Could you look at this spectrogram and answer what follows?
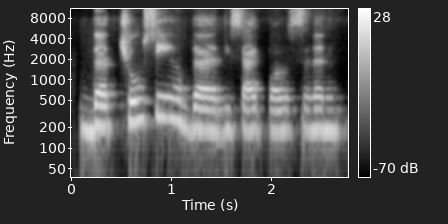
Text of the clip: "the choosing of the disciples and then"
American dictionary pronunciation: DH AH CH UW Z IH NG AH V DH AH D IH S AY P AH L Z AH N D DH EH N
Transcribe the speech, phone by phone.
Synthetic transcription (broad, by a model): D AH CH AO S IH NG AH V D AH D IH S AY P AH L S AH N D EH N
